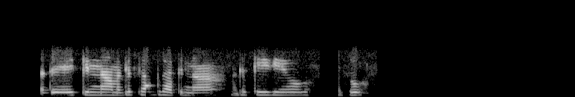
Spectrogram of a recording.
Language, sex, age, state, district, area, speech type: Dogri, female, 18-30, Jammu and Kashmir, Reasi, rural, conversation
